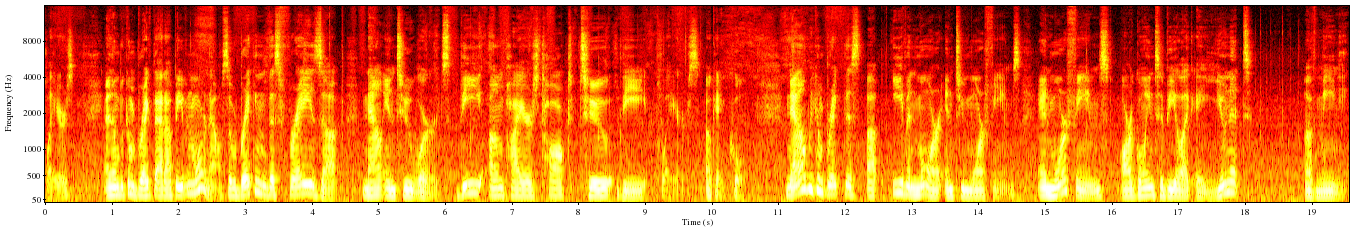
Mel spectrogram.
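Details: Adult male speaker; Normal speech.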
